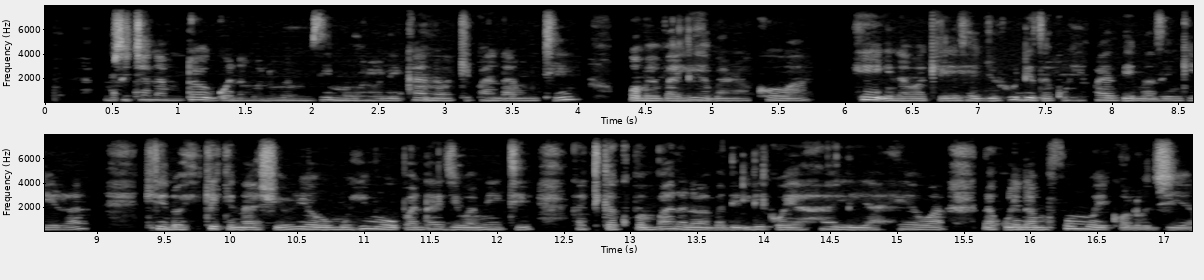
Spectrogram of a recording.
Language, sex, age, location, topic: Swahili, female, 25-35, Nairobi, government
